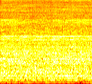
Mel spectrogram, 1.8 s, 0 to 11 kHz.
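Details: Older outdoor AC condenser unit: even rushing fan air with steady compressor hum, no knocks or rattles; TXV system with subcooling at 9, correct charge; running healthy.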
